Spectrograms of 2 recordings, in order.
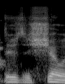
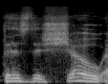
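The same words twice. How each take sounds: First: Said in the usual way. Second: Put-on high, drawn-out try at a Scottish accent; attempted Scottish accent. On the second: Retelling what the Scottish hosts said, half-attempted Scottish accent. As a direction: start a Scottish impression, slow and lifted. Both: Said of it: "I'm not gonna try to do the accent".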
